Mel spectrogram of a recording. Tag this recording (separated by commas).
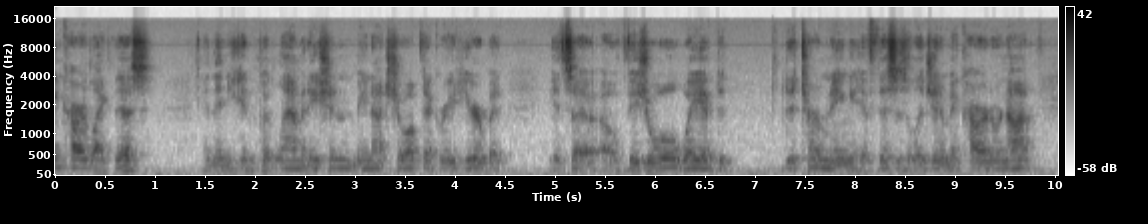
Speech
